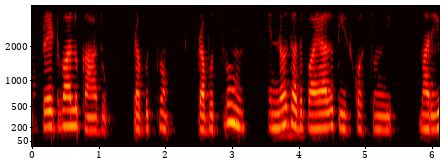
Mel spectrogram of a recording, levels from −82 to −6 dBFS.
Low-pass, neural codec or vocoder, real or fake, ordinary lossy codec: 3.6 kHz; none; real; none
